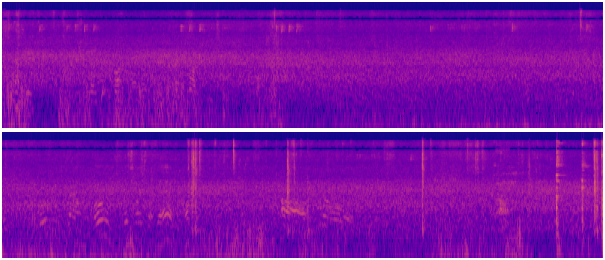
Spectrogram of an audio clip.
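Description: Steady low outdoor rumble, with brief faint voices in the middle and a few light clicks.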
